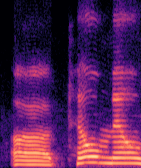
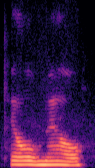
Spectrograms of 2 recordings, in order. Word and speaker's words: Pall Mall: Since the first time I stole a pack of Mom's, uh, that's better, Pell Mell non-filters. It's spelled Pall Mall, but Mom always pronounced it Pell Mell.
